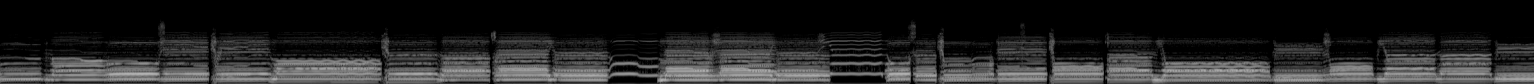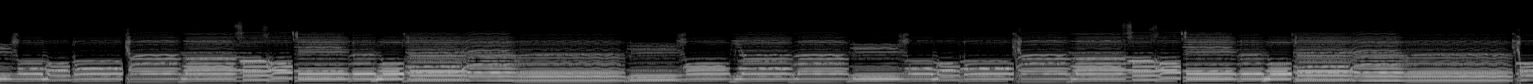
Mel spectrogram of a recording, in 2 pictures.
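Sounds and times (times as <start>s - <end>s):
tenor voice singing: 0.0s - 30.6s.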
